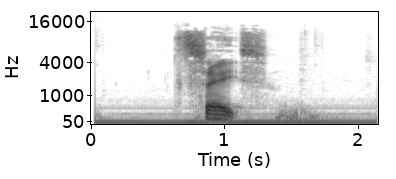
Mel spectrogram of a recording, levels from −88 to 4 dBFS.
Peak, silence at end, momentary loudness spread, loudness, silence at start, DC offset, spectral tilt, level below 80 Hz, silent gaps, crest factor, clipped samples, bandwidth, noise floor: -2 dBFS; 0 s; 23 LU; -17 LUFS; 0.05 s; under 0.1%; -3 dB/octave; -36 dBFS; none; 20 dB; under 0.1%; 15 kHz; -37 dBFS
